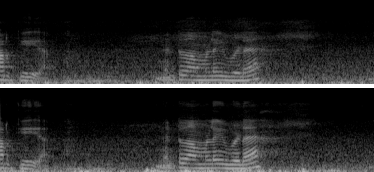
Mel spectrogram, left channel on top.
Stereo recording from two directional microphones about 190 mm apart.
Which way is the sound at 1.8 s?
40° right (ahead or behind).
